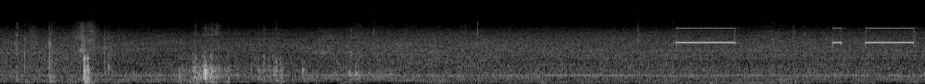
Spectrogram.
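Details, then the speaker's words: 1976 Corvette ammeter circuit, multimeter continuity alert after removing connectors: handling clicks, then steady high tone whenever probes touch; continuity, circuit good. "right, that's much better. So we knocked the dirt off of the contacts."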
